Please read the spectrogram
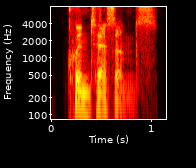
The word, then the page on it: quintessence: British English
